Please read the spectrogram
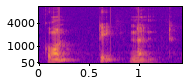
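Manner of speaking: कॉन्टिनेंट split as "kon, ti, nunt"; syllable by syllable. Shown as a demonstration. Teacher sounding it out, syllable by syllable. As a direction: break कॉन्टिनेंट into three, last two light. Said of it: "तो इसको बोला जाएगा".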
